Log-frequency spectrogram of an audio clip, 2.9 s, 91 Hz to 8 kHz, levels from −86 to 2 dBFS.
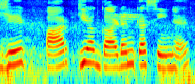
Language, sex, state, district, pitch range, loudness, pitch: Hindi, female, Uttar Pradesh, Lucknow, 220-265 Hz, -14 LUFS, 245 Hz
